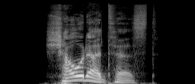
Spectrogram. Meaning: inflection of schaudern: 1. second-person singular preterite 2. second-person singular subjunctive II
- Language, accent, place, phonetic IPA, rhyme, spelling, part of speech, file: German, Germany, Berlin, [ˈʃaʊ̯dɐtəst], -aʊ̯dɐtəst, schaudertest, verb, De-schaudertest.ogg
